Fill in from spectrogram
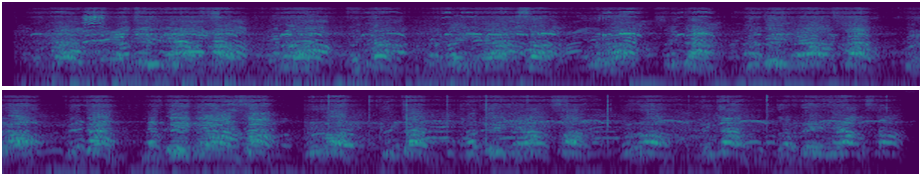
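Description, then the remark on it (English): A large crowd outside Westminster Abbey in London chants loudly in Arabic about becoming Islamic martyrs for the Al Aqsa Mosque in Jerusalem, voices rising and falling in a steady rhythmic cadence, with a low droning hum running underneath throughout. “That last clip was taken outside the historic Westminster Abbey in London as attendees chanted in Arabic about becoming Islamic martyrs for the Al Aqsa Mosque in Jerusalem.”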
